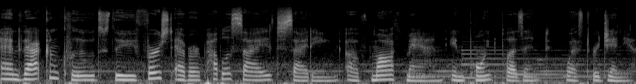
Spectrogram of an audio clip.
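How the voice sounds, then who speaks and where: With music in the background, the voice flows with hardly any pauses and ordinary pitch variation. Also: woman, medium pitch for a woman, moderate pace. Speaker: radio show host, narrator. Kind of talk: mystery radio show narration, scary stories.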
